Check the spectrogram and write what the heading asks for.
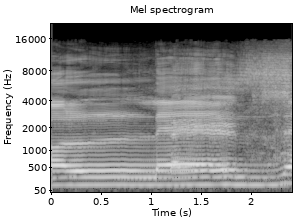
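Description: Two men singing together in a mock musical-theatre style, holding long steady notes, moving to a new note about a second in.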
